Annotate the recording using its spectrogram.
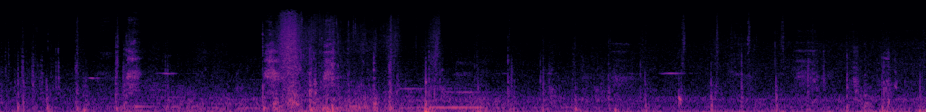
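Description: Footsteps thud and scuff on hard ground at a quick pace.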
